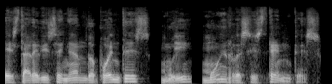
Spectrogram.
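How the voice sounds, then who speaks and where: A man reading the lines of an earnest, devoted teenage boy hero in an even, unchanged voice. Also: low voice, slow pace, dry recording, clean studio sound. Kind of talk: scripted fanfic reading.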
